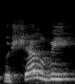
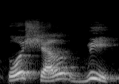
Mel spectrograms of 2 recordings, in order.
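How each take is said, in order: First: Said in the usual way. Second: Slow, drawn-out "shall we" with a rise; slow model phrase. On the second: Shown as a demonstration. Teacher drilling the answer slowly to students. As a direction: stretch out "तो shall we" slowly for the class. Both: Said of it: "समझ में आया?".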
